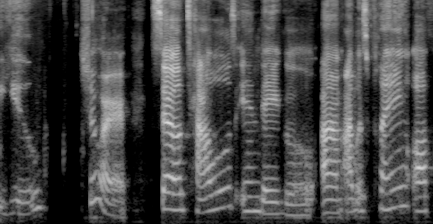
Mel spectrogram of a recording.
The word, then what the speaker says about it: Daegu: Today we have the beautiful EJ Jordan with uh here with us today for her book Towels in Deu. Is that how you pronounce it?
